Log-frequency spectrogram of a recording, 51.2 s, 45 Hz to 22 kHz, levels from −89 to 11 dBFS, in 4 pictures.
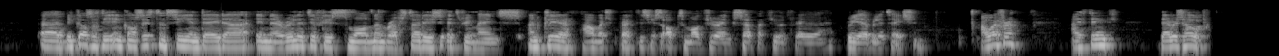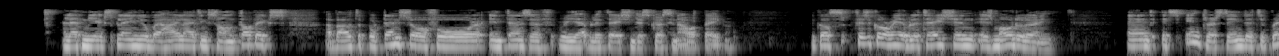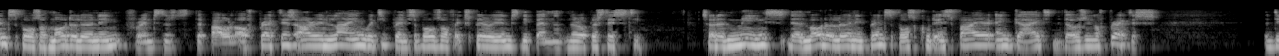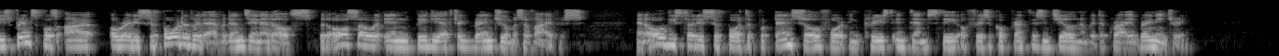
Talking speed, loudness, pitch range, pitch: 155 wpm, -26 LUFS, 120-145 Hz, 130 Hz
